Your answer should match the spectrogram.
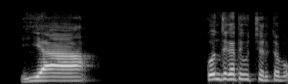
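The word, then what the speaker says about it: ي: ইয়া। কোন জায়গাতে উচ্চারিত হবে? ওই যে জিহ্বার মধ্যখান, উপরে তালুর সাথে লাগাবো, লাগিয়ে সিম্পল একালিফ টেনে উচ্চারণ করব। লেগিয়ে ছেড়ে, লাগিয়ে ছাড়িয়ে ছেড়ে দেবো আমরা। ইয়া ইয়া ইয়া।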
